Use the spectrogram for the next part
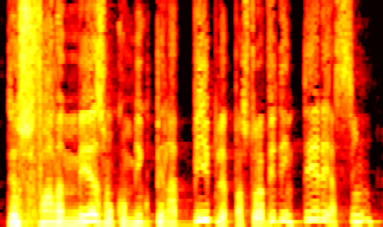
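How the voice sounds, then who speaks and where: A man's voice: high voice, expressive, a little fast, a little mellow, big-room sound, pitched above the performer's own voice. A man voicing a devout woman of nearly ninety who scolds her son, emphatic and insistent. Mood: earnest.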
